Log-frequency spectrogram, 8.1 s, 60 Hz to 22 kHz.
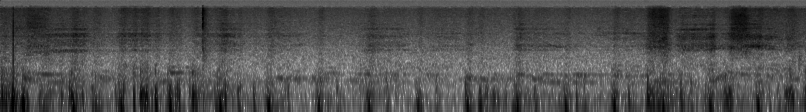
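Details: Fast heartbeat with heavy breathing: rapid low thumping at about 120 beats a minute, with a faint breath-like hiss in places.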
